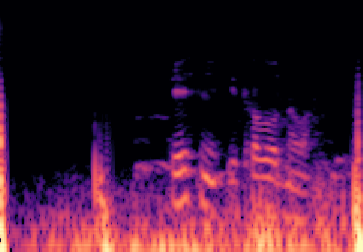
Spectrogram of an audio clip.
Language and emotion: Russian, neutral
